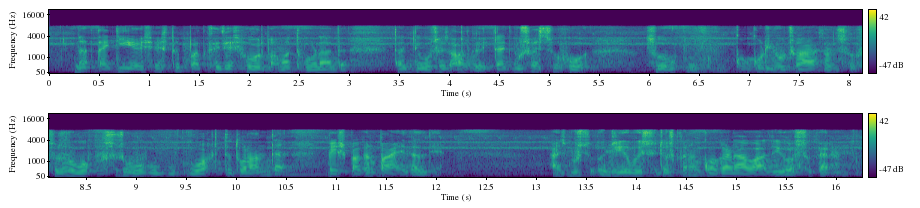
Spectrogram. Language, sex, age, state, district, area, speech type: Kashmiri, male, 45-60, Jammu and Kashmir, Srinagar, urban, spontaneous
